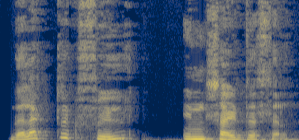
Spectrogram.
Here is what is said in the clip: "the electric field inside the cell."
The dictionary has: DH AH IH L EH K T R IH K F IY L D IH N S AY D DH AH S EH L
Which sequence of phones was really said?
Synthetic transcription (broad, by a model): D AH IH L EH K T R IH K F IY L D IH N S AY D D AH S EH L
